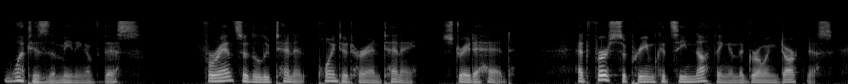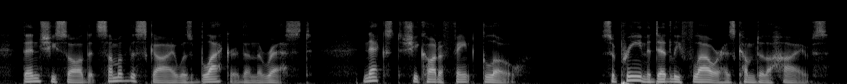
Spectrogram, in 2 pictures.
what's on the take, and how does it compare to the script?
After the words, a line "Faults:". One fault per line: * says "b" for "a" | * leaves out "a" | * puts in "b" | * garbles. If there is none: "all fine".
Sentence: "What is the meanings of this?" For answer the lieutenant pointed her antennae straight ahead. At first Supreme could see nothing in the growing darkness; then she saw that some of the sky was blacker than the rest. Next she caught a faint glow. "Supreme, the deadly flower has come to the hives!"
"What is the meaning of this?" For answer the lieutenant pointed her antennae straight ahead. At first Supreme could see nothing in the growing darkness; then she saw that some of the sky was blacker than the rest. Next she caught a faint glow. "Supreme, the deadly flower has come to the hives!"
Faults:
* says "meaning" for "meanings"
